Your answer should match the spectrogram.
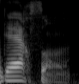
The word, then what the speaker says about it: garçon: And so this time our C has that snaky thing under it. And so we pronounce this as what? S. And so that is un garçon.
